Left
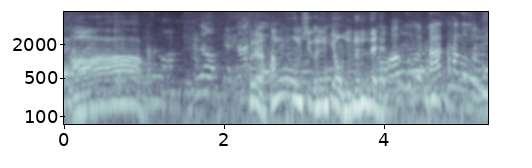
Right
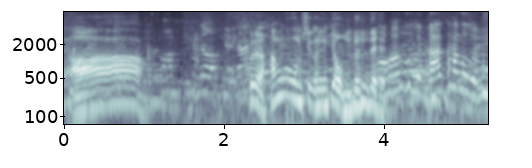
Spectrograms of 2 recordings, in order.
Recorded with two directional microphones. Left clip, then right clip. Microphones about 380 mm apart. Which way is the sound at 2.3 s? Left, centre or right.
Centre.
